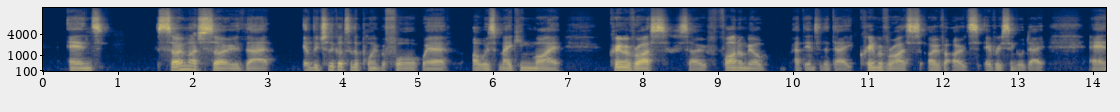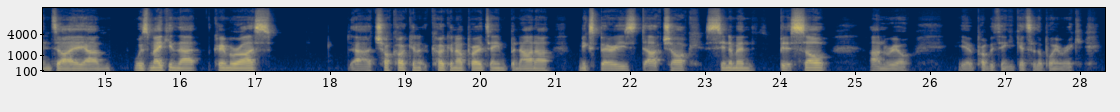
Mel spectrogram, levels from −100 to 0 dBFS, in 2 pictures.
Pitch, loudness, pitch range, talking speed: 100 Hz, -25 LUFS, 95-110 Hz, 145 wpm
